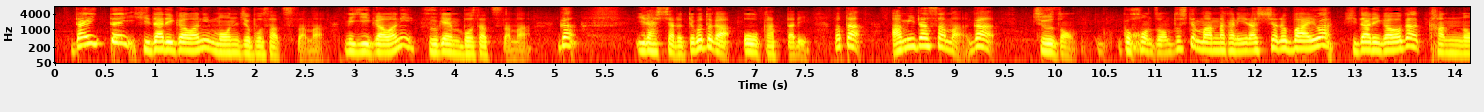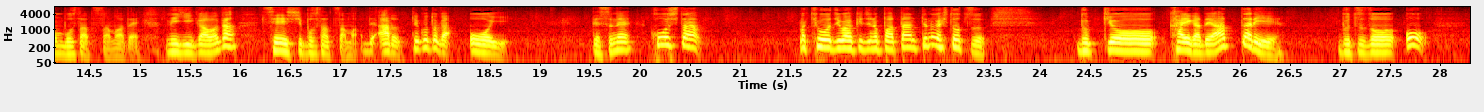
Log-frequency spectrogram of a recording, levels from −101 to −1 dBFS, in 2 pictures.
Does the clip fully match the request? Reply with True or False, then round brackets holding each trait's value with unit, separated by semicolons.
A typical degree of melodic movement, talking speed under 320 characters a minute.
False (6.7 semitones; 285 characters per minute)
